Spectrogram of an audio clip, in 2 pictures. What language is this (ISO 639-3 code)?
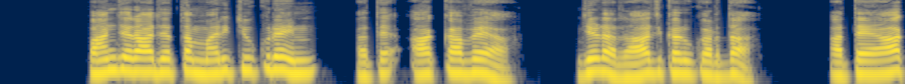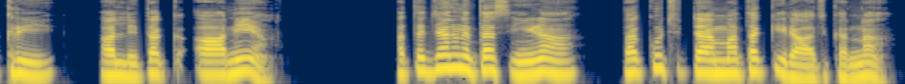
gbk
